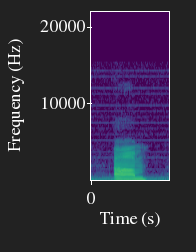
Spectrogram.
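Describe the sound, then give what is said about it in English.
A single drawn-out cat meow, clear, lasting just over half a second with a steady pitch that dips slightly at the end, with no talking around it. “Oh, man, these cats.”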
